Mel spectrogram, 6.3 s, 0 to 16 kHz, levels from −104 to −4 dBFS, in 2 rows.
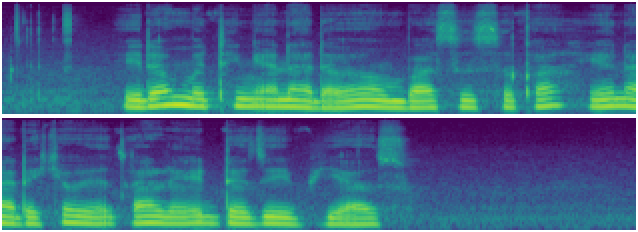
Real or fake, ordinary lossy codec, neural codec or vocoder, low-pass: real; none; none; 14.4 kHz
